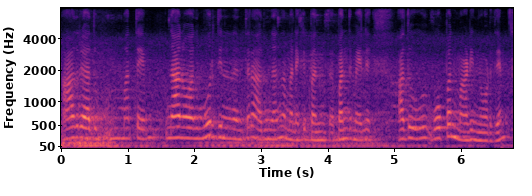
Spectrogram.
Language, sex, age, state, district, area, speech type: Kannada, female, 30-45, Karnataka, Bangalore Rural, rural, spontaneous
